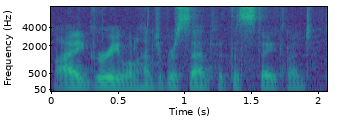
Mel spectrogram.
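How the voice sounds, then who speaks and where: A man's voice: fairly low pitch, level tone, quick pace, dark tone. A man streaming a video game, chatting and joking as he thinks aloud. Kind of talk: casual gameplay commentary.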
